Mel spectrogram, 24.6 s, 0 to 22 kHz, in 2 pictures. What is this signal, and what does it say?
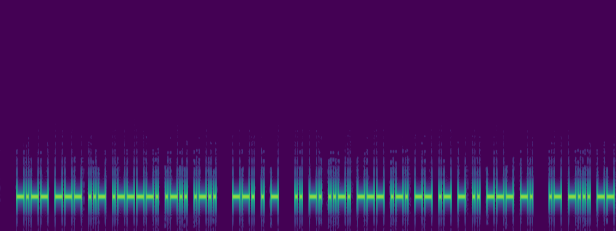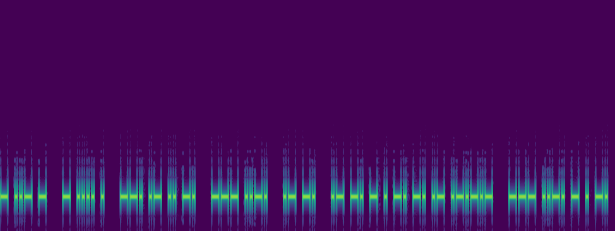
Morse code, heard as a keyed tone, about 25 wpm, 600 Hz. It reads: YOU'LL GET INFORMATION ABOUT THE GAIN OF AN ANTENNA. OFTEN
